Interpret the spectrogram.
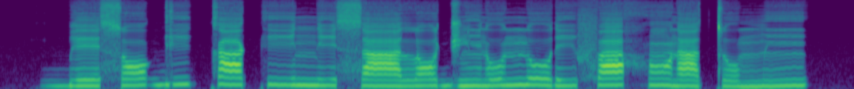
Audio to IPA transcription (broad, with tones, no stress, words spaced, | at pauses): ɡ͡be˨ sɔ˨˦ɡi˦ka˦ki˧ ni˧sa˧lɔ˦d͡ʒĩ˧ ɾo˦no˦˨ ɾi˧fa˦hɔ̃˦˨ɾa˧ to˨mĩ˨˦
